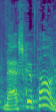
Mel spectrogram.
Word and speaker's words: mascarpone: pronounce it? Mascarpone, right?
